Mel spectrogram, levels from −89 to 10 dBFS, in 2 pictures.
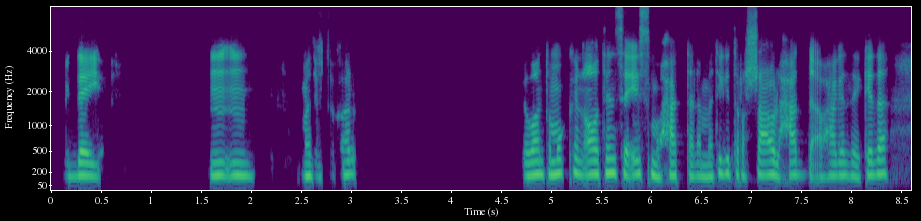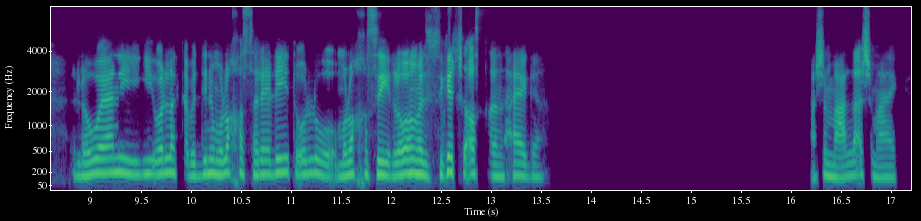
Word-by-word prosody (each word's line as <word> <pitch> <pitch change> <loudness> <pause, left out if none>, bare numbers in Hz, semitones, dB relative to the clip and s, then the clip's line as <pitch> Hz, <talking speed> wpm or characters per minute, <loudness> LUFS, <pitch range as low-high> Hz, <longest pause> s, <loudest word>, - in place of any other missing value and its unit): متضايق. 155 0 +3 1.1
إمم، 160 +1 +3
إمم 160 -1 -1 0.5
ما 155 - 0
تفتكر 170 +4 -8 1.7
اللي 160 - +2
هو 170 - +4
أنت 175 0 -2
ممكن 185 +1 0
آه، 175 +1 +3
تنسى 190 0 +2
اسمه 170 -3 -1
حتى، 160 -1 -2
لمّا 150 -1 -4
تيجي 185 +3 -2
ترشّحه 165 +1 0
لحد 165 +1 -2
أو - - -3
حاجة 160 0 -3
زي 155 -3 -5
كده، 170 +3 0 0.4
اللي 155 0 -2
هو 185 +3 +3
يعني 195 +1 +4
ييجي 180 -1 0
يقول 185 +2 +2
لك 190 - +1
طَب 165 - -3
إدّيني 180 +4 +1
ملخص 180 0 0
سريع 175 +1 +1
ليه، 190 +3 +2
تقول 185 -1 -3
له 160 -5 -1
ملّخص 170 0 -1
إيه؟ 170 - +8
اللي 160 +1 +1
هو 185 +2 +6
ما 175 - +6
تفتكرش 195 +6 +3
أصلًا 155 -4 -1
حاجة. 150 -3 -3 2.6
عشان 150 +2 0
ما 140 -2 +1
علّقش 155 +4 +1
معاك. 140 0 -5
165 Hz, 160 wpm, -23 LUFS, 155-180 Hz, 2.6 s, إيه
